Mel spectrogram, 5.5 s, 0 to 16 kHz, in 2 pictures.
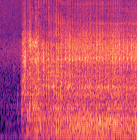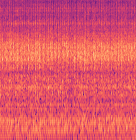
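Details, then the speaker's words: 1971 20 hp Johnson two-stroke outboard, stop screw reset so idle sits just past the first mark: quiet, then instant catch into steady, buzzy, even low-throttle running; clean start. "She starts. That's not bad."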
